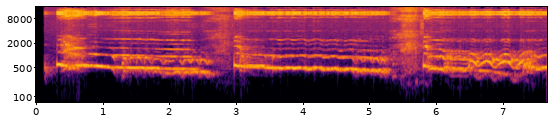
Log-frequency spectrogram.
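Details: Three pet Beagles, Conan, Princess and their mother Daisy, howling when their owner gets home. Long, wavering howls overlap in a chorus, each lasting about two to three seconds, separated by short breaks.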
